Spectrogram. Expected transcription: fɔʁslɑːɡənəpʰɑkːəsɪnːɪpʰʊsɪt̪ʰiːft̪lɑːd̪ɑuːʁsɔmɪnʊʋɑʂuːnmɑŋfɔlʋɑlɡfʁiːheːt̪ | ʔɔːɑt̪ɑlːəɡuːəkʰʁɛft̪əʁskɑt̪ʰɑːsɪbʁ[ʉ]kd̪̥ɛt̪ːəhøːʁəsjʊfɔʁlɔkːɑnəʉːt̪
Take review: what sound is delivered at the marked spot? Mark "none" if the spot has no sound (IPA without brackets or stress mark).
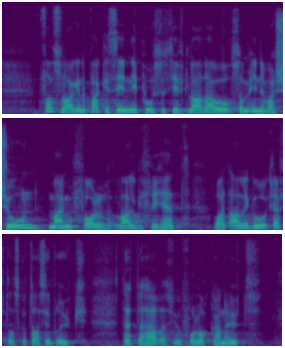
ʉː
